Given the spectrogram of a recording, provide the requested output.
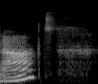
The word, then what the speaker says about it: ACT: Um but it's referred to as ACT, the word like the verb as opposed to an acronym like act or to like you know spell it out or say it out the full thing each time.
